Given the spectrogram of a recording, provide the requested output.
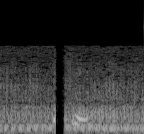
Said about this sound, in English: Sounding like aeroplane. Let me have a look out your window.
